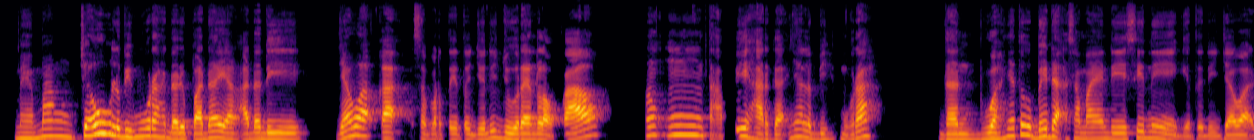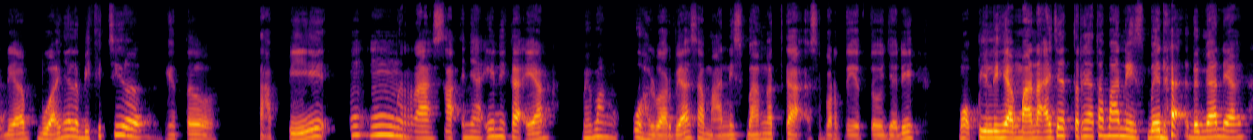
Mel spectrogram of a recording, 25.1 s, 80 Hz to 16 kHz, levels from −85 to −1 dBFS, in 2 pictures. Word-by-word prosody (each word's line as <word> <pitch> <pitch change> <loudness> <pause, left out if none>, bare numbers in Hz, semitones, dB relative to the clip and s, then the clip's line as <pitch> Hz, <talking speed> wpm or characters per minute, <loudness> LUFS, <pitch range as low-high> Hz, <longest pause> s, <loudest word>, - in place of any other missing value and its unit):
memang 170 +4 -3
jauh 255 - +7
lebih 185 -6 +3
murah 190 -1 +1
daripada 145 0 +3
yang 140 -3 +1
ada 135 +3 0
di 145 0 -1 0.3
Jawa, 205 +1 +3
Kak, 155 -1 0
seperti 130 0 -7
itu. - - -4
Jadi 130 +6 -2
duren 135 -2 +4
lokal 135 - +5 0.5
mhm, 230 +1 -1
tapi 200 - -3
harganya 135 +5 -3
lebih 130 -3 -7
murah 120 -1 0 0.6
dan 130 0 -1
buahnya 150 +8 +1
tuh 240 +1 +3
beda 190 -1 +1
sama 145 -2 -3
yang 145 - -7
di 145 0 -2
sini 150 -4 -4
gitu, 105 0 -10
di 110 - -8
Jawa, 115 0 +1
dia 125 +4 0 0.2
buahnya 135 +8 +1
lebih 160 -4 -2
kecil 210 -7 0 0.2
gitu. 120 -1 -3 0.4
Tapi 155 +9 -2 0.3
mmm, 230 -1 -1
rasanya 160 0 -4
ini, 190 0 -2
Kak 175 -1 +1
ya, 145 +2 0 0.4
memang, 175 +1 -5 0.2
wah 170 -7 -2
luar 115 -1 0
biasa 155 +6 0
manis 115 0 -8
banget, 130 +3 -4
Kak, - - -1
seperti 115 -1 -9
itu. 115 0 -5
Jadi 145 +8 -3 0.5
mau 160 - -1
pilih 165 -1 +6
yang 165 -2 +8
mana 150 +1 +4
aja 210 +5 +2
ternyata 195 +1 -1
manis, 195 -4 +2
beda 175 -1 +5
dengan 180 +2 +6
yang 170 -1 +3
155 Hz, 150 wpm, -23 LUFS, 135-185 Hz, 0.6 s, yang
